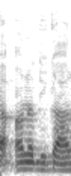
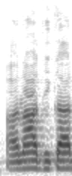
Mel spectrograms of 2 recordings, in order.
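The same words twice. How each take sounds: First: अनधिकार said "anadhikaar", with a short a after n; correct pronunciation. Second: अनाधिकार said "anaadhikaar", with a long aa after n; the mistaken form अनाधिकार, an-aa-dhikaar; wrong pronunciation. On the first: Teacher gives the correct अनधिकार with a short a. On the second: Teacher says the common mistake अनाधिकार with a long aa. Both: Shown as a demonstration. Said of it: "अनाधिकार नहीं होता".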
